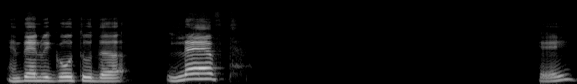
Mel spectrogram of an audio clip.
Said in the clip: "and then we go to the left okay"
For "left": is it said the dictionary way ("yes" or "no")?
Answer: yes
